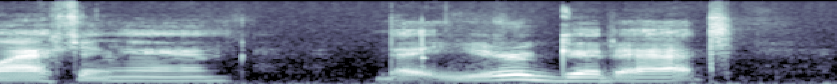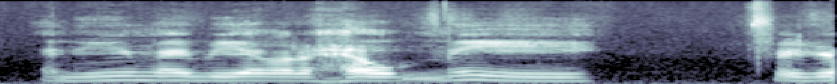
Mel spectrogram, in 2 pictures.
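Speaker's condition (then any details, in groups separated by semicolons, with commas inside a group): Cerebral palsy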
